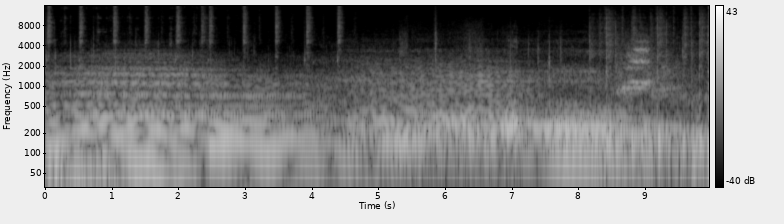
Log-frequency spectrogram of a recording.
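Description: A car engine roars loudly and steadily, its pitch climbing as the vehicle pulls away, with a brief tire squeal toward the end. No one speaks.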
